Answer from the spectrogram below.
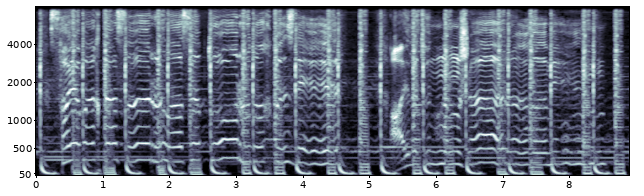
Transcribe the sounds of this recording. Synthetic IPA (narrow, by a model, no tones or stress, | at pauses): sɑjɑbɑqt̪ɑsəɾəlˠɑsəp̚t̪ʰoɾd̪əqbɪzd̪eɾ | ɑ̰jlˠət̪ʰʏnːɪŋʒɑɾəʁəmen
